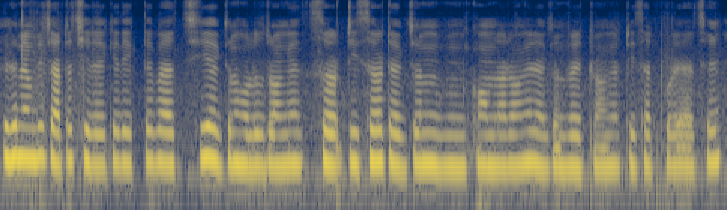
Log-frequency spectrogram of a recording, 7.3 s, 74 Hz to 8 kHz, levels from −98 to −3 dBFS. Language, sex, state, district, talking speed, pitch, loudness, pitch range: Bengali, male, West Bengal, Jhargram, 180 wpm, 210 Hz, -24 LUFS, 200-215 Hz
